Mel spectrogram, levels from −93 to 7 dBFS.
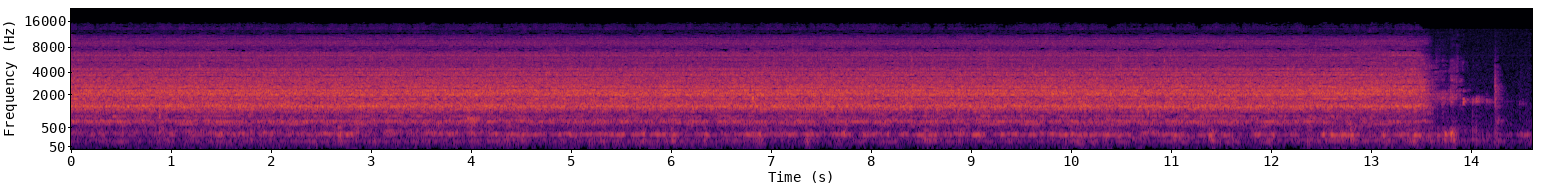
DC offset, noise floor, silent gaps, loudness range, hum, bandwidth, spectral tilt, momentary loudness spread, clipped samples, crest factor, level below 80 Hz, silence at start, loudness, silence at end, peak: under 0.1%; -50 dBFS; none; 0 LU; none; 15.5 kHz; 0.5 dB/octave; 1 LU; under 0.1%; 14 dB; -78 dBFS; 0 s; -27 LUFS; 0.05 s; -16 dBFS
